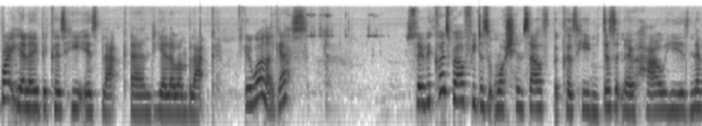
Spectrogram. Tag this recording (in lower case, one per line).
speech
inside a small room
